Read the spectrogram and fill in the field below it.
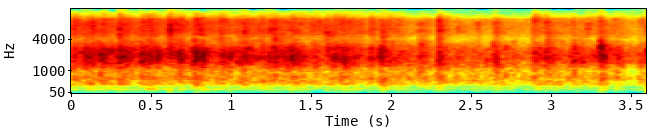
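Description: A church congregation claps together in a sustained round of applause, a thick wash of hands that swells and eases slightly, with no voices over it.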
